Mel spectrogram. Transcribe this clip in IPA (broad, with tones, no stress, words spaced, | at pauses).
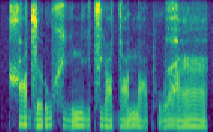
xɑ˥d͡zø˧ ɽu˥xi˨˩˦ ni˨˩˦t͡si˨˩˦ dˤo˨˩˦ nɑ˨˩˦pʰu˩˥ʕæ˧˥˧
